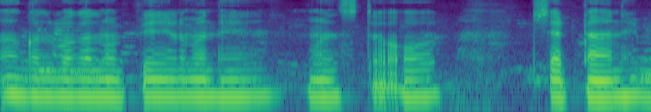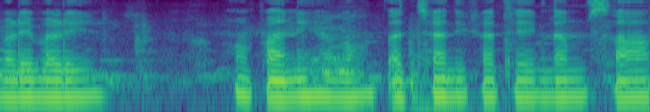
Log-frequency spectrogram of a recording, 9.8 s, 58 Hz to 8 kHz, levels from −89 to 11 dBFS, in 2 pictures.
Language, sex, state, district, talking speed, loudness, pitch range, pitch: Chhattisgarhi, male, Chhattisgarh, Raigarh, 125 wpm, -18 LUFS, 120-125 Hz, 120 Hz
